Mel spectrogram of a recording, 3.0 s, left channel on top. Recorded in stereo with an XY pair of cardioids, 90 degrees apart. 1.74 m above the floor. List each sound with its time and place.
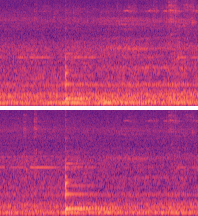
1.0 s dishes clattering: 25° right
